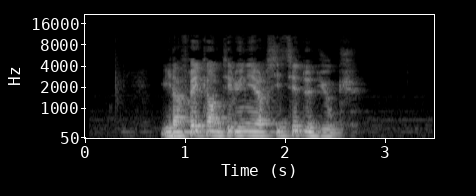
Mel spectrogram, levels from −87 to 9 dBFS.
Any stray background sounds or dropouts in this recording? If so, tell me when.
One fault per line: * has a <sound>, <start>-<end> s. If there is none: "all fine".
all fine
